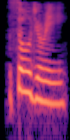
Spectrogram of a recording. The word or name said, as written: soldiery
